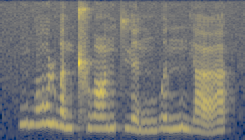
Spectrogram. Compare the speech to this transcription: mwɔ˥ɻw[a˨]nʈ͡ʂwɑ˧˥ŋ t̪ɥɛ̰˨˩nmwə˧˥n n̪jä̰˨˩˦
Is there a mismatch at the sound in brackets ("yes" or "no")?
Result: no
